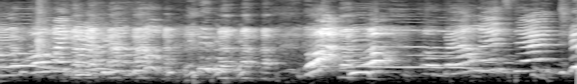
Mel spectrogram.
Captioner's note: laughing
